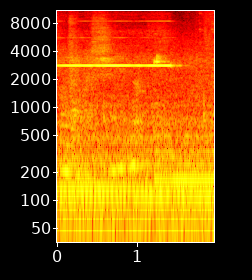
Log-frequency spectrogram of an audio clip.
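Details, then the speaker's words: Animal under anesthesia during surgery at a veterinary clinic: breathing monitor gives a steady high-pitched beep with each breath, over room noise. "à chaque respiration c'est bien parler il va bipper comme ça"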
